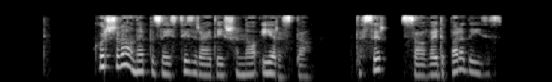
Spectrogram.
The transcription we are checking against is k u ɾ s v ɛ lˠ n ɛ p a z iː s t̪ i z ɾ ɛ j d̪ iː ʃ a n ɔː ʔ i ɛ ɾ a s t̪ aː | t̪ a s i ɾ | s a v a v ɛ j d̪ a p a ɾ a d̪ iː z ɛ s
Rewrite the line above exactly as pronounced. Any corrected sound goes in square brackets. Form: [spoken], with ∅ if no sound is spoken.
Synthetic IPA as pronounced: k u ɾ [ʃ] v ɛ lˠ n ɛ p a z iː s t̪ i z ɾ [a] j d̪ iː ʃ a n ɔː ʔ i ɛ ɾ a s t̪ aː | t̪ a s i ɾ | s a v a v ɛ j d̪ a p a ɾ a d̪ iː z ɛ s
